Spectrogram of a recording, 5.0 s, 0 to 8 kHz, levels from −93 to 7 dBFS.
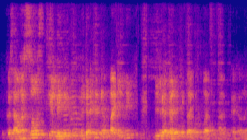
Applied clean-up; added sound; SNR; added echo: neural separator model SepFormer DNS4.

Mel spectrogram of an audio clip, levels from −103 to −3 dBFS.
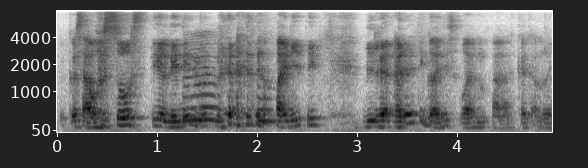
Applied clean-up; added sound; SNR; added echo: none; none; none; none.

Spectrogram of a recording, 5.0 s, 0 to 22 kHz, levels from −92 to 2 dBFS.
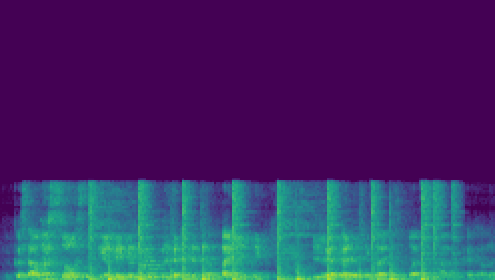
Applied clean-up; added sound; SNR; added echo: none; Drum / Drum kit; -1 dB; reverberation time 0.9 s.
